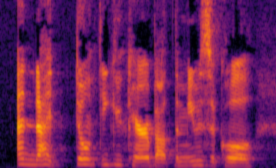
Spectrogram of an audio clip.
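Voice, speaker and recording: Bright and sharp in tone, a woman speaks at a moderate pace with fairly even intonation. The recording is very clean, with a silent background. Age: 20s. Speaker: podcast host. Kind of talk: casual podcast monologue. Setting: home bedroom recording.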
